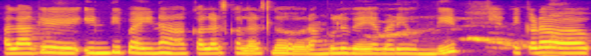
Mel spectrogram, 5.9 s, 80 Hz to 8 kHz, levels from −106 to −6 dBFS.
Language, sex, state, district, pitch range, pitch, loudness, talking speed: Telugu, female, Andhra Pradesh, Sri Satya Sai, 235-265 Hz, 250 Hz, -13 LUFS, 100 wpm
